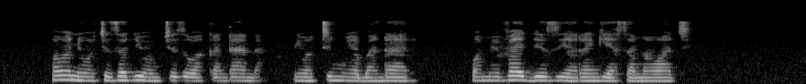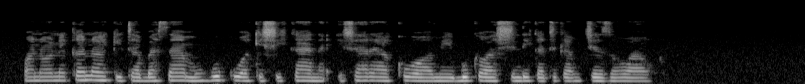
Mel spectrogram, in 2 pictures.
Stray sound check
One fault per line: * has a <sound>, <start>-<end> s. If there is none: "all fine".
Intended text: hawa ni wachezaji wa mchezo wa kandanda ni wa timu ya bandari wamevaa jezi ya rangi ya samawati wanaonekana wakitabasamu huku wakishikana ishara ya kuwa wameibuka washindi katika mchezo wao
all fine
